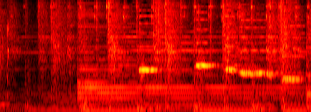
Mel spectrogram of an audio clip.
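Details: Loud instrumental music with sustained bass notes and a bright melodic line, with no animal voice heard.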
